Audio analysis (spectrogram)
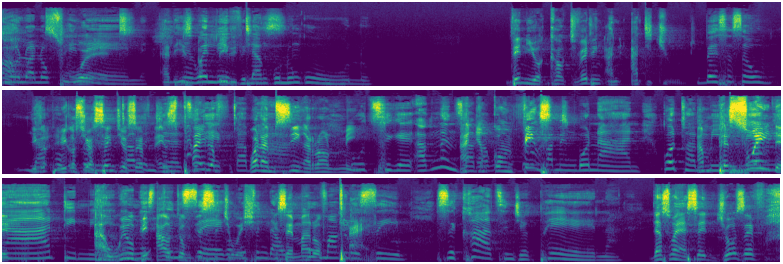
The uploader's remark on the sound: Recorded Live at the Apostolic Hub, in Mbabane, Eswatini on Sunday March 20th.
